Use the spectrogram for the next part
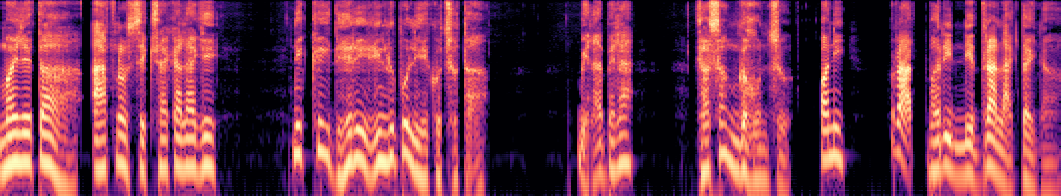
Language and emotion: Nepali, sad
